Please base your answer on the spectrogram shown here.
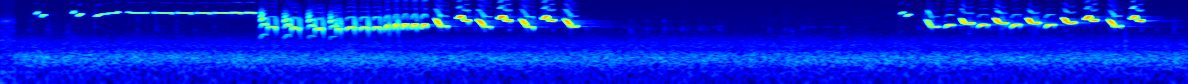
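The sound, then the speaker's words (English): Song of a ruby-crowned kinglet, a small forest bird. It opens with thin, high, clear notes, then breaks into a rapid warble of loud repeated phrases, and is sung twice with a pause between. “Ruby-crowned kinglets also have a high-pitched, loud, and somewhat complex song. It begins with several high, clear notes and concludes with a rich warbling of repeated phrases.”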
